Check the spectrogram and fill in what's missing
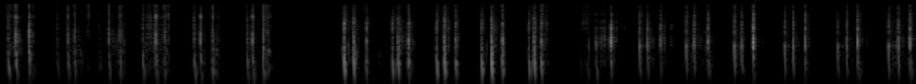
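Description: Fingertips and short nails tap on the sides of a small, hollow, printed cardboard retail box of foam earplugs held in hand close to the mic. Quick clusters of dry, hollow taps and light nail clicks die away almost instantly, with a brief pause near the three-second mark before the tapping resumes.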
